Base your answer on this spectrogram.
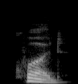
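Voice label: "quad", Australian English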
